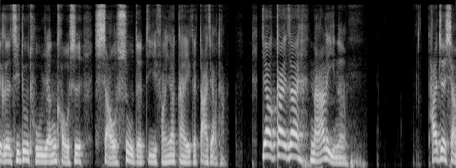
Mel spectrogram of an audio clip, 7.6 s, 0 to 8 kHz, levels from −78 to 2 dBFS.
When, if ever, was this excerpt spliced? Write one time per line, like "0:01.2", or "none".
0:04.3

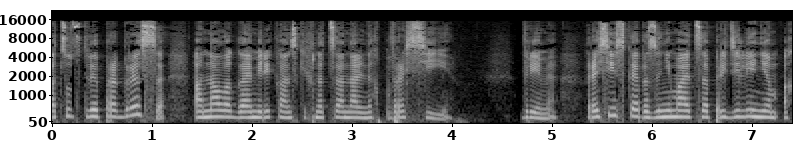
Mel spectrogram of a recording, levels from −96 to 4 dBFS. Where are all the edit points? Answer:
0:01.4
0:03.3
0:04.7
0:05.9

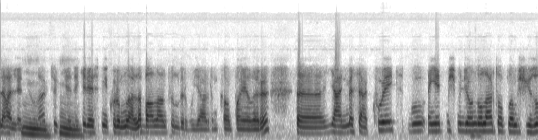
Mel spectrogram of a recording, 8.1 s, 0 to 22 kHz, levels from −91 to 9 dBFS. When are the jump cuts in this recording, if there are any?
0:06.4

